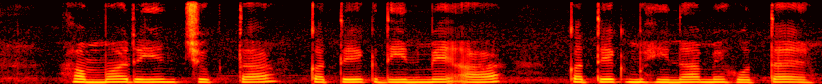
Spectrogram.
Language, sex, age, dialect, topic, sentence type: Maithili, female, 31-35, Bajjika, banking, question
